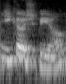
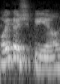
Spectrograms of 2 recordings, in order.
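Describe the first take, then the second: First: The first syllable sounds like 'eco'. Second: The first syllable sounds like 'oy'. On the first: "or Ecospiel is the other pronunciation" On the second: "this is an Oikospiel that Andy mentioned"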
